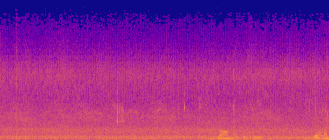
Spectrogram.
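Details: Honey bees buzzing at an apiary during queen rearing, around a box of bees gathered on a truck; a steady dense hum fills the clip, with a short voice and brief tonal sounds near the end.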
